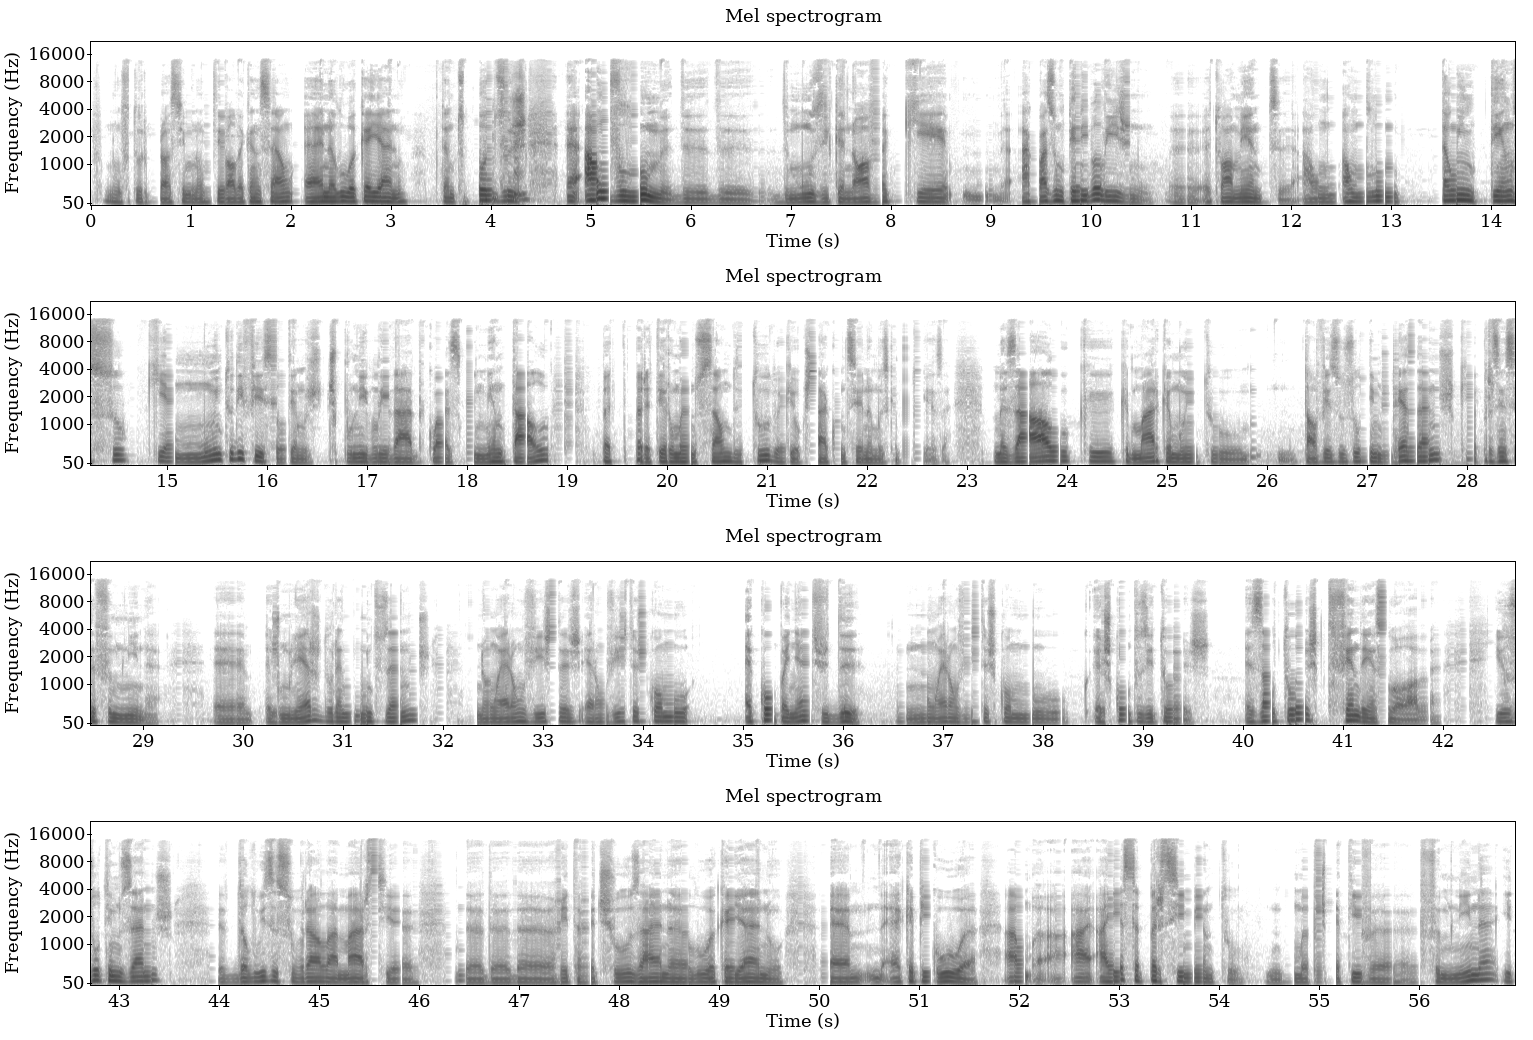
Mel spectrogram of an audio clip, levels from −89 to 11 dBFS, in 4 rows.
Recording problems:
choppy; very; 16% of the speech affected

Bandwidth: 14 kHz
